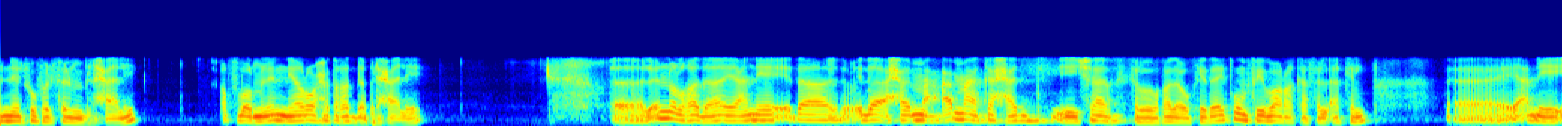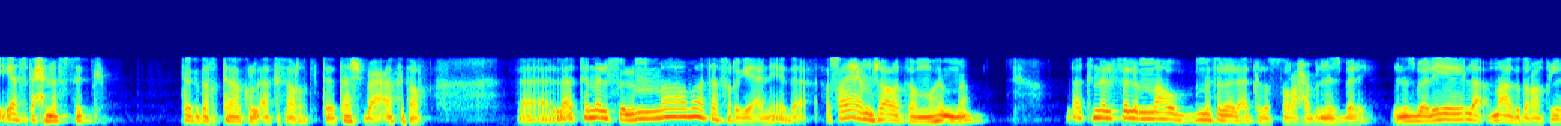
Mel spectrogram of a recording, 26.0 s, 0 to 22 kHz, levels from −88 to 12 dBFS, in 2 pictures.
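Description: A recording of speech, with no technical fault to be heard anywhere in it. Nothing in the audio calls for a time or a cause to be noted.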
